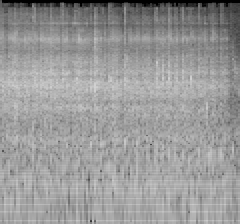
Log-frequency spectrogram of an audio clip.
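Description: A line spooling tool winds fishing line onto a reel with a continuous, close-up mechanical whirring hum that slows slightly toward the end.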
